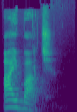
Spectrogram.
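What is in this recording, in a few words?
"айбарч", Komi, female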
